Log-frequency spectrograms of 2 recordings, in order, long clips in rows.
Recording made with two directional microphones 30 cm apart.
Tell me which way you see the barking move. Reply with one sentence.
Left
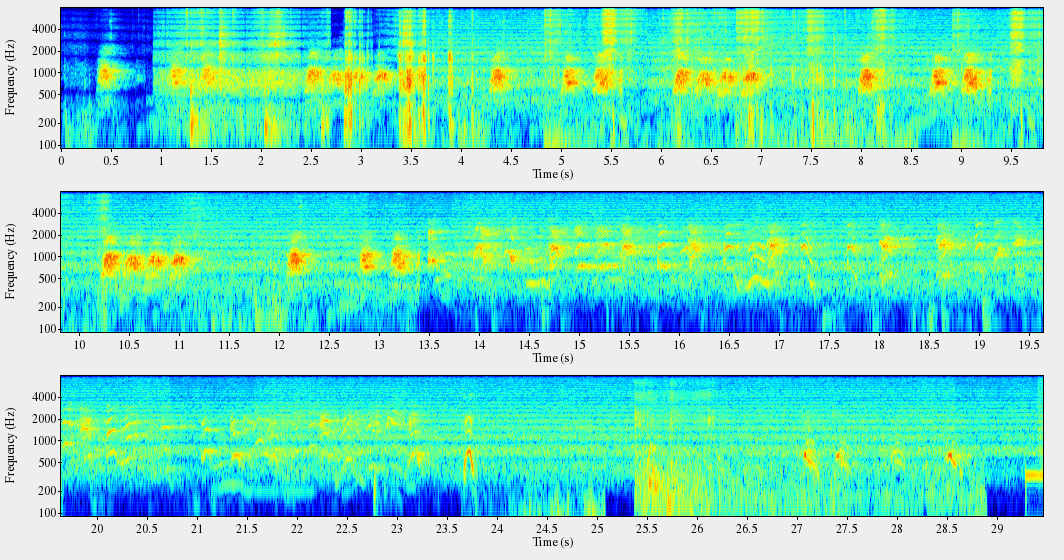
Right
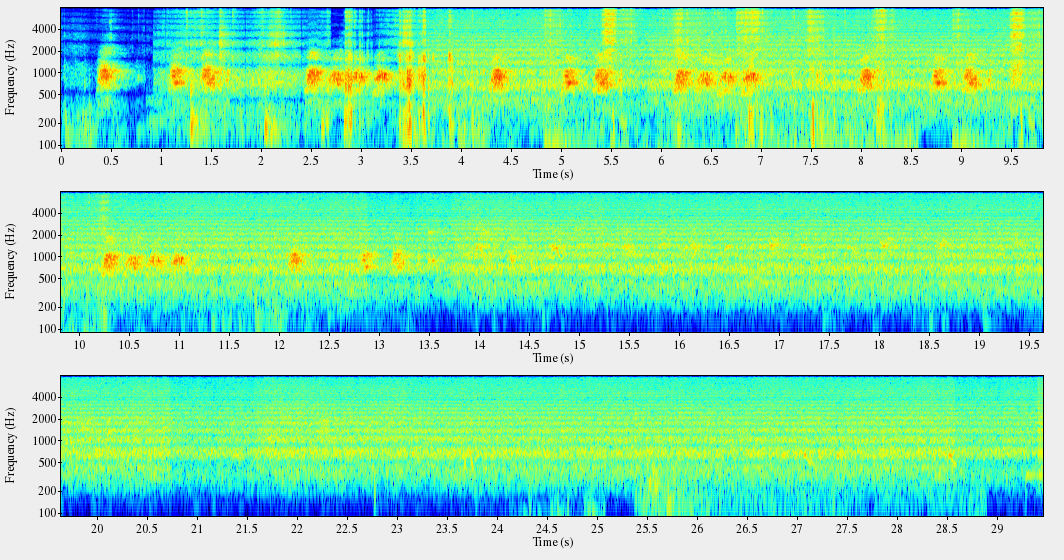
In this clip you hear the barking move from right to left.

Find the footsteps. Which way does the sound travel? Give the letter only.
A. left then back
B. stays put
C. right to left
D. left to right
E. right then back
D.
